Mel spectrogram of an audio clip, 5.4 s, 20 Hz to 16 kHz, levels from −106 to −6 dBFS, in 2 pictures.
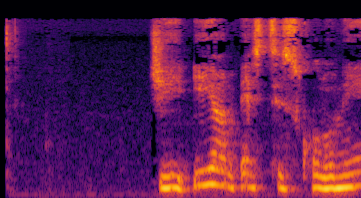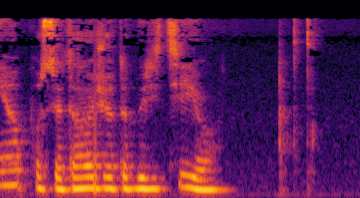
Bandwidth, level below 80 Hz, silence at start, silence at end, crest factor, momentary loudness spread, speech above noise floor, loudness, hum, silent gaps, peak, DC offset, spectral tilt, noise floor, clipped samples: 11.5 kHz; -66 dBFS; 0.05 s; 0.35 s; 18 dB; 18 LU; 44 dB; -25 LUFS; none; none; -8 dBFS; under 0.1%; -4 dB/octave; -68 dBFS; under 0.1%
